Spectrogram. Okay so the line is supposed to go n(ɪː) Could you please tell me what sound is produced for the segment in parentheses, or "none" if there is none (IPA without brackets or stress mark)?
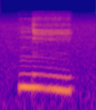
iː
